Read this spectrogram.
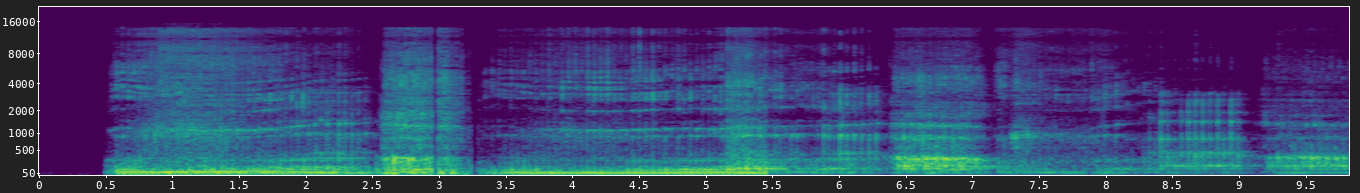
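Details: Wild lions roaring loudly, a heavy, deep, sustained roar starting abruptly and continuing in rough, rumbling surges with brief dips, ending in a series of shorter throaty roars.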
